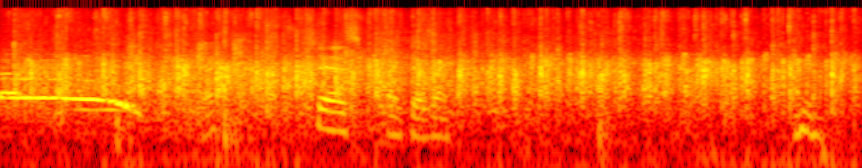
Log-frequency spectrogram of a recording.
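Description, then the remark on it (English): An audience applauds steadily throughout, a dense loud wash of clapping, welcoming the host at the start of the show Mark My Words, while a man's voice briefly speaks over it. “Please give a warm welcome for Mr. ….”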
